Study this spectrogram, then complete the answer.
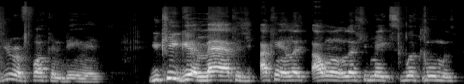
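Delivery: ordinary talk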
